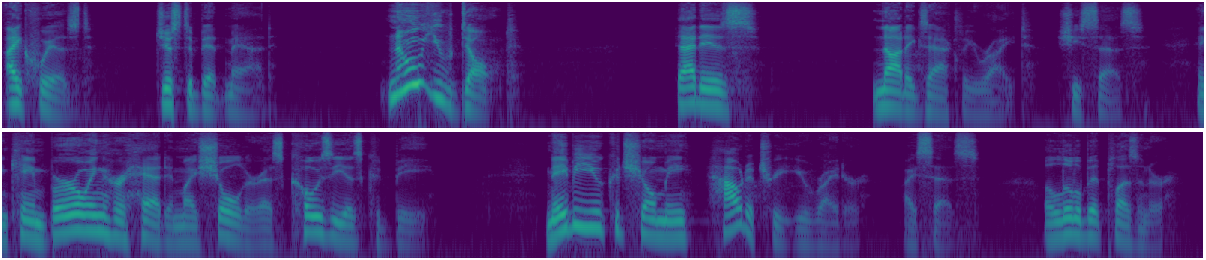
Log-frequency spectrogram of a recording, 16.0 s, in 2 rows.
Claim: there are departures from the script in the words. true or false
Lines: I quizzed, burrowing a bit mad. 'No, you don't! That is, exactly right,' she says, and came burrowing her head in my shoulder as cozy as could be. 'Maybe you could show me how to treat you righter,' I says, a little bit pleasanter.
true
